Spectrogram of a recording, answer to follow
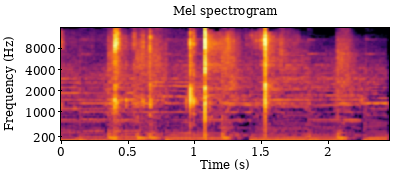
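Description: Small hard-plastic toy parts clicking and tapping as a transforming dinosaur toy is folded by hand and its egg-shell belly halves are swung open: a few sharp clicks over quiet background music.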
